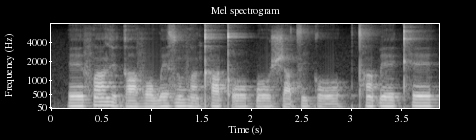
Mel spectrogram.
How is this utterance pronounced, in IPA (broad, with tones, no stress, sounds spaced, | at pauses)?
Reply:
eː˨ f ã˦ ɣ ɪ˨ ɡ aː˨ v ɔ˨ w e˦ z ũ˦ v ã˨ kʰ a˦ kʼ oː˨ k͡p oː˨ ʃ a˨ t͡s i˦ k oː˦ | tʰ ã˨ ɓ eː˨ kʰ eː˦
